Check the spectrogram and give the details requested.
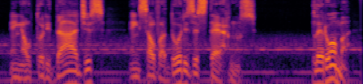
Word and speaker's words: pleroma: Terceira palavra, pleroma pronunciada, pleoma.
